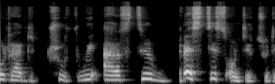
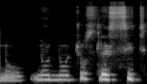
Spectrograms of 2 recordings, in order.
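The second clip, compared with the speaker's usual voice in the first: soft insistence; 2 semitones higher, 8 dB quieter than usual. Retold or imitated. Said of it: "I said".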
